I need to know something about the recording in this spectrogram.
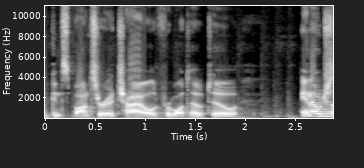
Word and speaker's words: Watoto: do you say it you got it right watoto okay and watoto could you could you just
